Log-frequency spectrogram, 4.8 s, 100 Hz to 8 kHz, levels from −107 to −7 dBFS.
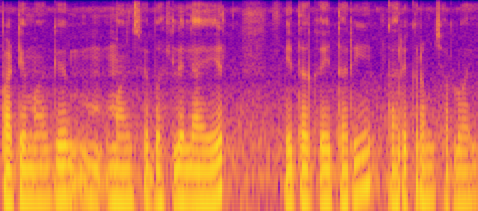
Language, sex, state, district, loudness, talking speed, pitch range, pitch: Marathi, male, Maharashtra, Aurangabad, -21 LUFS, 125 wpm, 120-125 Hz, 120 Hz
